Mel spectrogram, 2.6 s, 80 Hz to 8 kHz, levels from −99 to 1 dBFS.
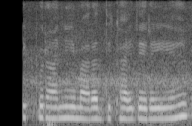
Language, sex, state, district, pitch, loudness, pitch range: Hindi, female, Bihar, Jamui, 205 Hz, -25 LUFS, 200-215 Hz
